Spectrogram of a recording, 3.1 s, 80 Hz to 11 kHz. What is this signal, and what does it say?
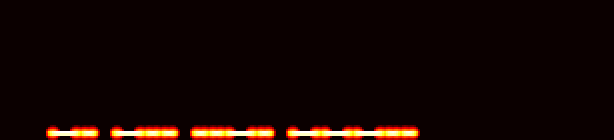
Morse code, heard as a keyed tone, about 30 wpm, 700 Hz. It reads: NDF8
